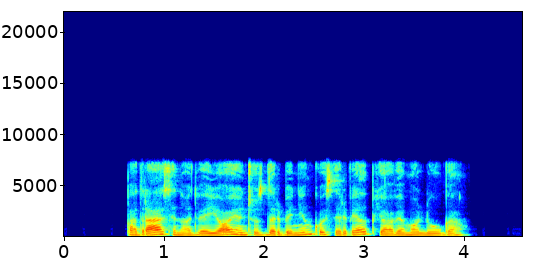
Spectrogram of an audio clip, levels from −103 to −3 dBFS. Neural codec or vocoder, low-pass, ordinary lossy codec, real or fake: none; 7.2 kHz; Opus, 64 kbps; real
